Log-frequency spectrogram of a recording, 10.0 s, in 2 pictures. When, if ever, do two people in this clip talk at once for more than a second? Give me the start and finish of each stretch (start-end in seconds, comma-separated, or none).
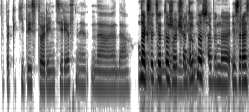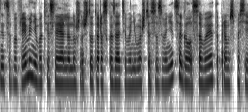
2.8-4.0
